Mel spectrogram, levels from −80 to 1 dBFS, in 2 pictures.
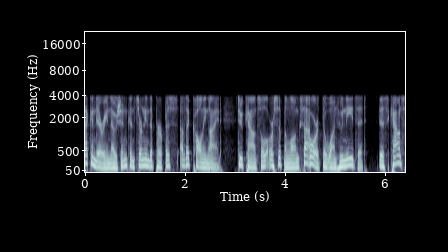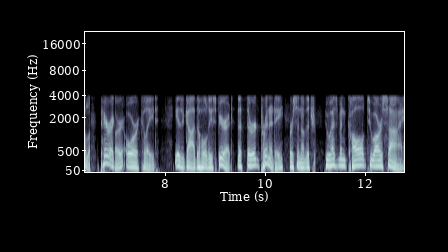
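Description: Chunks out of order occur three times, where half-second blocks of the speech arrived late and play after the material that should follow them. Between "purpose of the calling" and "the one who needs", 2.5 to 4.5 s, a block slips three places. At 6.5 to 7.5 s, and again from "the third" to "who has been" at 10.0 to 11.0 s, a block is one place late. Each sounds jumbled, and the waveform and spectrogram show abrupt discontinuities at the 500 ms boundaries, all within a spectrum that stops at 4 kHz.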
